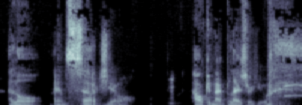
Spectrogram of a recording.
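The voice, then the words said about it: Put-on Spanish accent. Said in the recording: “he's still got that, you know, that Spanish accent.”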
